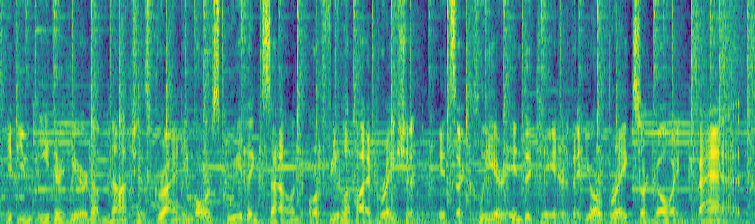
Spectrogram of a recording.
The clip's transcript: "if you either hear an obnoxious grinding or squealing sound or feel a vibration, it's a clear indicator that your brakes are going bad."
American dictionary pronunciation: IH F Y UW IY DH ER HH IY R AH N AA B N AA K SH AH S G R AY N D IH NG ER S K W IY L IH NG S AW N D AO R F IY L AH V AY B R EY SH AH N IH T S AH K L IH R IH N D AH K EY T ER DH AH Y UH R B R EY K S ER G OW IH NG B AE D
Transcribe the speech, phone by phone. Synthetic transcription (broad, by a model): IH F Y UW IY DH ER HH IY R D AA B N AA SH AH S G R AY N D IH NG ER S K W IY L IH NG S AW N D AO R F IY L AH V AY B R EY SH AH N IH T S AH K L IH R IH N D AH K EY T ER DH AH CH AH R B R EY K S ER G OW IH NG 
